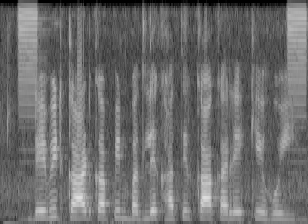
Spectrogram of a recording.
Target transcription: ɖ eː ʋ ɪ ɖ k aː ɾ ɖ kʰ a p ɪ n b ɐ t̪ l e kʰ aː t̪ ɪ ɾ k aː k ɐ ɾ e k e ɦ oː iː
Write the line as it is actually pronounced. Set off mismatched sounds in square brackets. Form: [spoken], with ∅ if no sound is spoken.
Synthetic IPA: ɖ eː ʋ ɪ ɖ k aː ɾ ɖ [k] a p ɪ n b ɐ [d̪] l e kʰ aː t̪ ɪ ɾ k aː k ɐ ɾ e k e ɦ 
